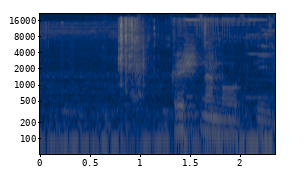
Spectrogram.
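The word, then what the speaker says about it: Krishnamoorthi: fell named Raja Krishna Mory okay I think I said it right this is how we pronounce the name Krishna morti okay I said it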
